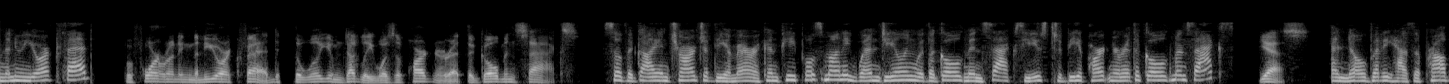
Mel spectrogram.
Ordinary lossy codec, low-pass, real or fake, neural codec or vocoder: AAC, 48 kbps; 7.2 kHz; real; none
